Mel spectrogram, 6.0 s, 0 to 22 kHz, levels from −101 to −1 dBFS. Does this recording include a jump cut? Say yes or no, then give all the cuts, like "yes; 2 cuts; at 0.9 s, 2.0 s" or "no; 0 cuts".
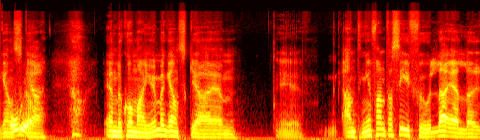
no; 0 cuts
